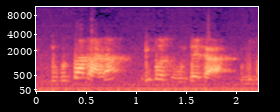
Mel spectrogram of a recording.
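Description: Speech: a person talking in a thin, telephone-like voice, stumbling over a word.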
